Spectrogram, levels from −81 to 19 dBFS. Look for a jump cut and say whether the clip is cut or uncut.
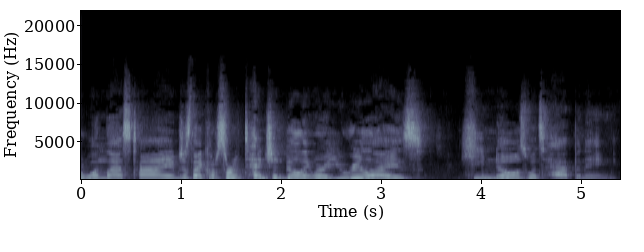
cut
